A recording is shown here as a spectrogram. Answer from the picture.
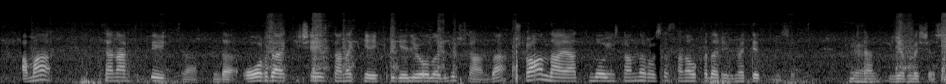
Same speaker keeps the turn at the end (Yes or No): Yes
